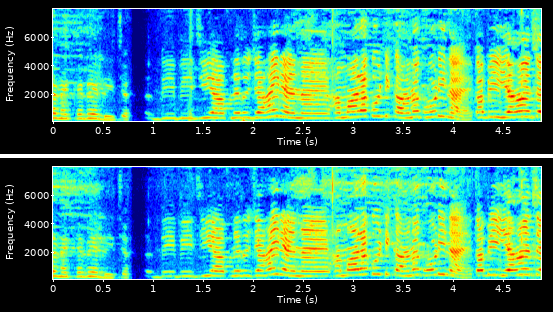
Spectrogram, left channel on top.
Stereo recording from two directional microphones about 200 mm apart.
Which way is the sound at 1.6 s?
15° right (ahead or behind).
